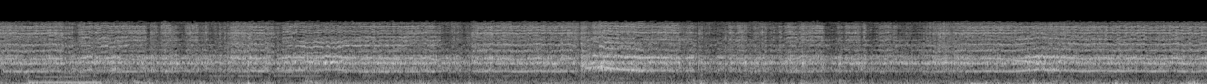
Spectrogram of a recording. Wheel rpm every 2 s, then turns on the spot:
160, 160, 160, 170, 160, 160.
none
